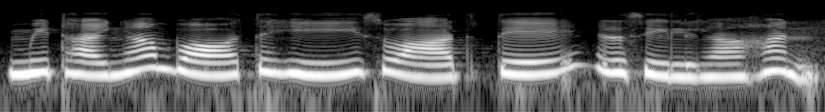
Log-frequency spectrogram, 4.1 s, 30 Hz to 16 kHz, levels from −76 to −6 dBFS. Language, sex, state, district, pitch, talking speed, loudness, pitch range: Punjabi, female, Punjab, Kapurthala, 255 Hz, 100 wpm, -12 LUFS, 235-280 Hz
